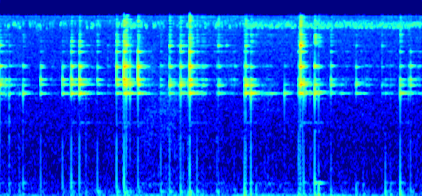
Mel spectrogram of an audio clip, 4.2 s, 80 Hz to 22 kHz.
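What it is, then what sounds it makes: Empty glass jar. Long painted nails tap and clink on the sides of a large, empty, clear glass jar with its lid off, standing on purple velvet. A quiet, irregular series of quick, dry clinks rings bright around 3.8 kHz with very short decay, over a faint low rumble.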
